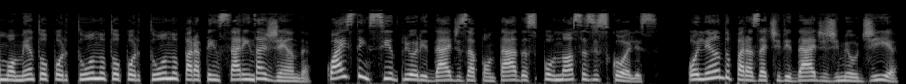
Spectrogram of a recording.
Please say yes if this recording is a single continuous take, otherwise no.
no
